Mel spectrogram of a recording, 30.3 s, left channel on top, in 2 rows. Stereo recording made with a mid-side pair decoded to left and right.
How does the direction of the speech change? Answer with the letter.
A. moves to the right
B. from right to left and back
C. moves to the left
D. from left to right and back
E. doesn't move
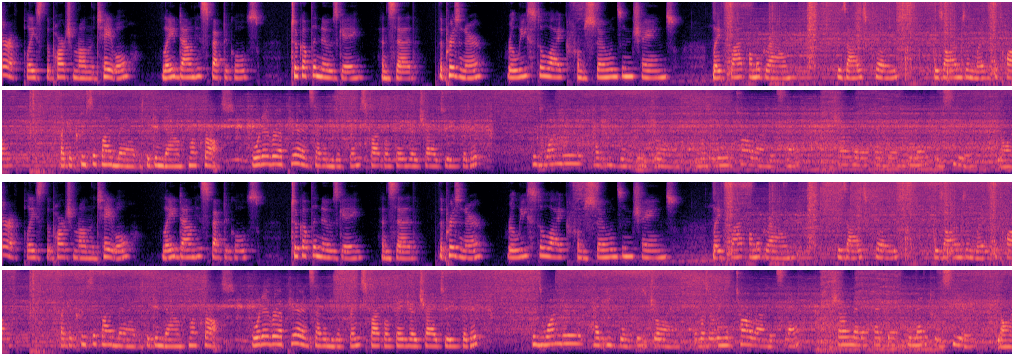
A.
